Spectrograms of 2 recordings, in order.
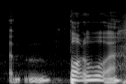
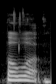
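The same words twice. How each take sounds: First: British "bottle of water"; British accent. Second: British "bottle of water" run into one word; clipped British accent. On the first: Co-host gives a starter word for British, in a British accent. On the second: Co-host proves it's one word in English, slurred British accent. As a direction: swallow the t's in British "bo'o' wa'". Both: Shown as a demonstration. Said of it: "That's one word in English".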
